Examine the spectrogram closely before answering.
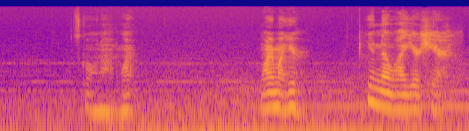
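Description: A young woman speaks in a frightened, shaky voice close by.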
